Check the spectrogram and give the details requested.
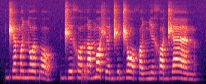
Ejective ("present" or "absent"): absent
